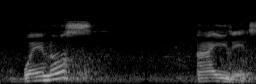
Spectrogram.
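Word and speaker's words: Buenos Aires: তারপরে হচ্ছে বুয়েনোস আইরেস, erase আইরেস আইরেস, বুয়েনোস বুয়েনোস আইরেস আইরে, আইরেস মানে কি? আইরেস মানে হচ্ছে বাতাস, এয়ার। বাতাস বুয়েনোস এয়ার্স হুম। এখন বুয়েনোস বুয়েনোস আইরেস, বুয়েনোস মানে কি?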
